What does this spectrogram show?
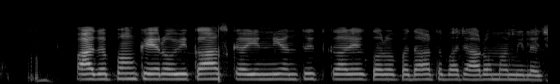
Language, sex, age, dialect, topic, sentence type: Maithili, female, 18-24, Angika, agriculture, statement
